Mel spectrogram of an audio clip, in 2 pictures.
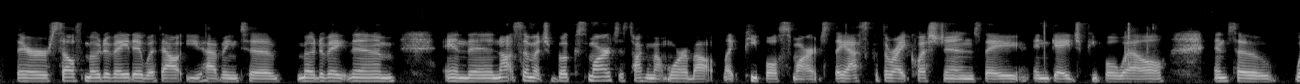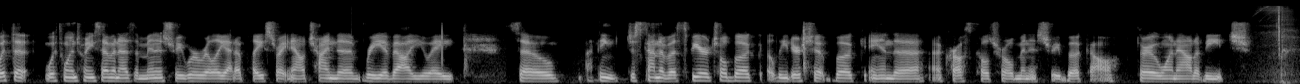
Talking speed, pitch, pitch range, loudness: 175 wpm, 145 Hz, 135-155 Hz, -23 LUFS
